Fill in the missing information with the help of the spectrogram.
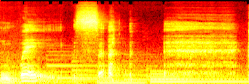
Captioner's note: chuckling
